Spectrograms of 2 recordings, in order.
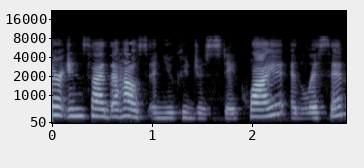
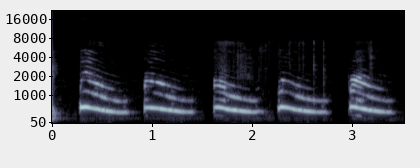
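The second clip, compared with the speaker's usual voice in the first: high cooing pigeon voice; much slower than usual. A narrator's reading. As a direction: coo it high like hungry pigeons. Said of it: "They say".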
